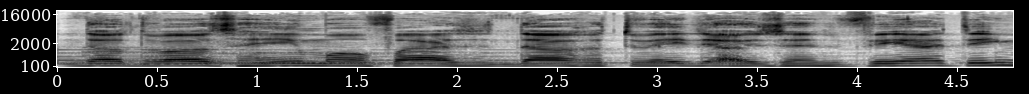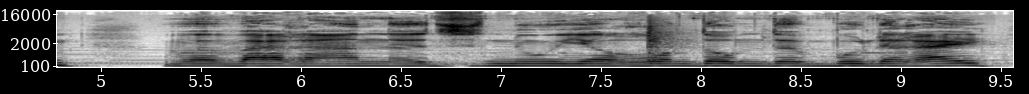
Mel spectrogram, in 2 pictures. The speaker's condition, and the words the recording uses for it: ALS (motor neuron disease). Voor mijn gevoel heeft het vooral qua spraak en slikken en qua benauwdheid geholpen.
